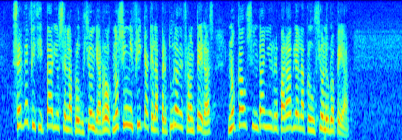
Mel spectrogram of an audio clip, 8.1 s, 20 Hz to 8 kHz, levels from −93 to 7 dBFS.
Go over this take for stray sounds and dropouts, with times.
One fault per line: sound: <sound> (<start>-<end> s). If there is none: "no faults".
no faults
